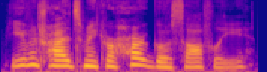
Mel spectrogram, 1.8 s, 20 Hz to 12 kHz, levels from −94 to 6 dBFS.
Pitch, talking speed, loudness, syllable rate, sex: 225 Hz, 305 wpm, -18 LUFS, 7.1 syllables/s, female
